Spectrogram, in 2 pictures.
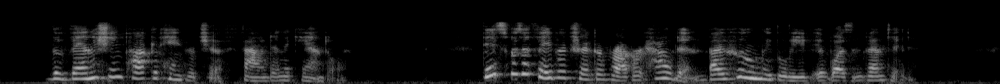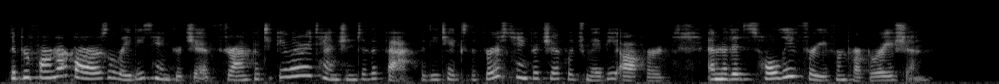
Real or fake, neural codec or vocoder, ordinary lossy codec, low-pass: fake; codec, 16 kHz, 4 kbps, FreqCodec, smaller model; MP3, 48 kbps; 7.2 kHz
